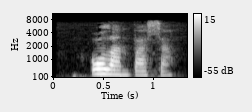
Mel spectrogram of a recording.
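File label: "оланпаса" Komi-Zyrian, female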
